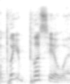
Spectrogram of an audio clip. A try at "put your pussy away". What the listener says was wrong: You have a lot of emphasis on the S. Pussy. When someone says pussy, it's different than what you say. You're like pussy. Put your pussy away. That's how you say.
